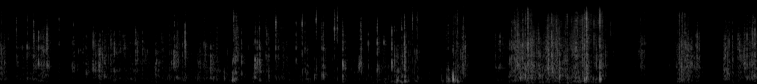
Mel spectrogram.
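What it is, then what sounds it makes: Crumpled glossy paper magazine. Fingertips flip the wrinkled pages of a crumpled glossy paper magazine resting on a desk. Dense, bright crinkling and crackling rustles come in quick bursts, with brief pauses between page turns and almost no low end.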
